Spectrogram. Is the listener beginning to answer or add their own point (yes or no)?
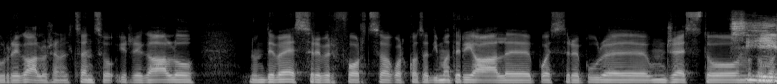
yes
